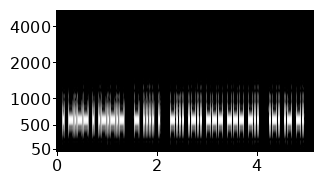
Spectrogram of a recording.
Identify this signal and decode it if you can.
Morse code, heard as a keyed tone, about 40 wpm, 600 Hz. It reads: EYE. THE BLOOD RAN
